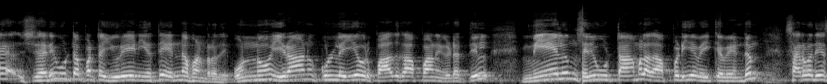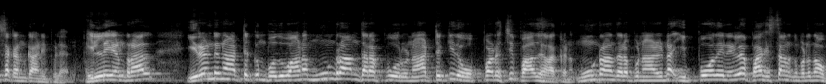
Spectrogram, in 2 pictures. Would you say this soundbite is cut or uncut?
cut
